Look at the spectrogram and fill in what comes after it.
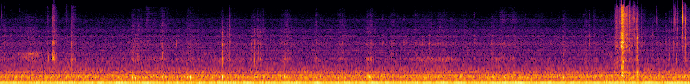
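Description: Chewing of a crunchy sandwich cookie (a Coca-Cola flavored Oreo), with a few faint crunches and one louder sharp crunch or click near the end, over a steady low hum.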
